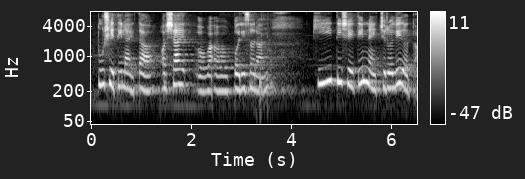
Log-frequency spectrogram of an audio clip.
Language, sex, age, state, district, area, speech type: Goan Konkani, female, 18-30, Goa, Bardez, urban, spontaneous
